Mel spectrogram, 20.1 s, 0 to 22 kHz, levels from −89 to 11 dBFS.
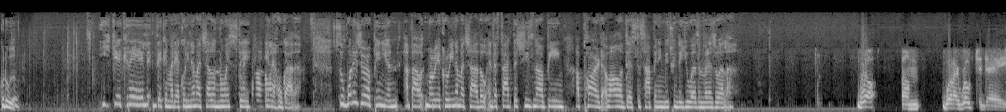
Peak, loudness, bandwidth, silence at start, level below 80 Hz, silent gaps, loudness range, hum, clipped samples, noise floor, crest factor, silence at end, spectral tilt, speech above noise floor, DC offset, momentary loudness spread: -4 dBFS; -17 LUFS; 13.5 kHz; 0 s; -46 dBFS; none; 5 LU; none; under 0.1%; -38 dBFS; 14 dB; 0 s; -4 dB/octave; 21 dB; under 0.1%; 17 LU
